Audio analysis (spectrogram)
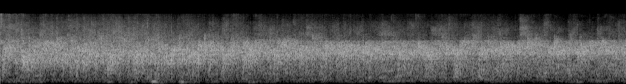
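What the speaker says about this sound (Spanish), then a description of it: "Les pido un aplauso, por favor." A crowd applauds steadily, dense clapping holding at an even, loud level throughout with no talk over it.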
